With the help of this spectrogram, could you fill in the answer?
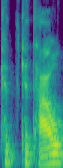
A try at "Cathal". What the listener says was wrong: it Cahill? because in Ireland we would pronounce it Cahill? you don't pronounce the T. Cahill.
